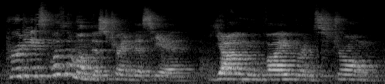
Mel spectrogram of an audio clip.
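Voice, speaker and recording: An actress playing an earnest narrator who guides a historical drama in a theatrical staged reading. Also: female voice, on the high side, big pitch swings, measured pace. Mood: introducing, earnest. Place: small studio theatre, live staged reading. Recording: very echoey theatre, distant mic, faint noise.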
